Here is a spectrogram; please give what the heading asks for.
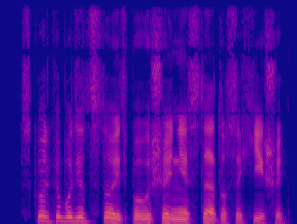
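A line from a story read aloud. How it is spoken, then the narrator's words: Plain. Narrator (Russian): спросил Кенни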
